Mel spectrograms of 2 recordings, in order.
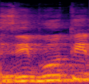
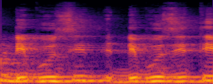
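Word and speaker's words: Djibouti: Even एक जिबूती नाम का वर्ड है, मैं भी उसको डिबूजीती बोला करता है, यानी कि डी साइलेंट है उसके अंदर में, तो कई बार इसके बारे में पता नहीं होता है, ठीक है।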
